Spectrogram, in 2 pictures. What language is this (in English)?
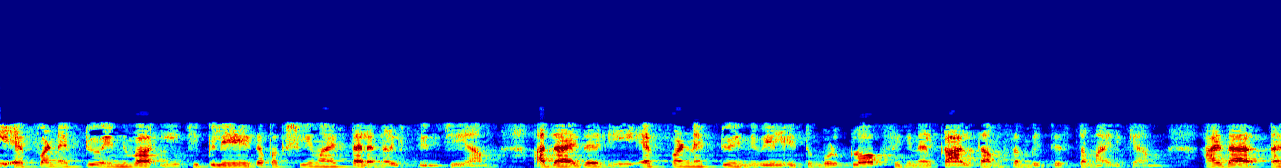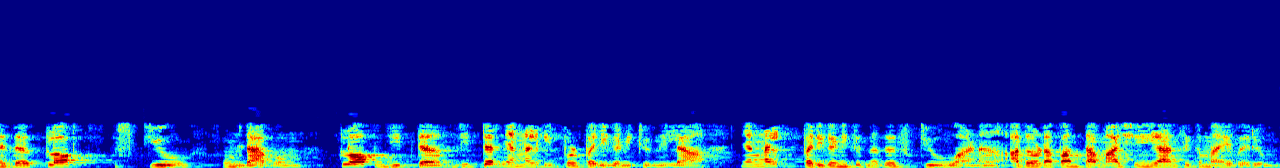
Malayalam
